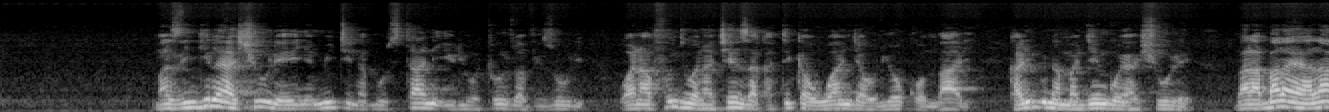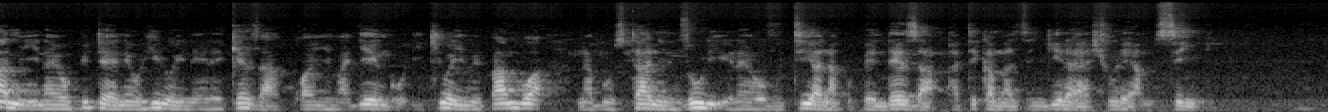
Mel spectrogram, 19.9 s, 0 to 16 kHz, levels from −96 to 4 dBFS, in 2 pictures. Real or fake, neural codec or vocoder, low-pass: real; none; 14.4 kHz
